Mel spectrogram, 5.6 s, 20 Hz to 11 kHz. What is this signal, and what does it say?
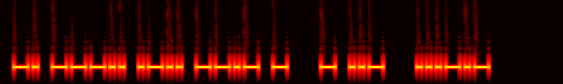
Morse code, heard as a keyed tone, about 25 wpm, 700 Hz. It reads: N8LQT TU <SK>
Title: Practice QSO - Exchange 4 - Ending - 25wpm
